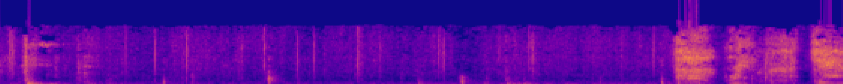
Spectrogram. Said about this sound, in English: The intruder walked cautiously across a dimly lit court, past cabins number one, number two, and number three. He stopped at number four. He looked around and quietly tried the door.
